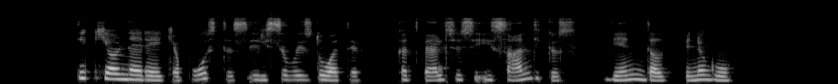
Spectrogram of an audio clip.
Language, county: Lithuanian, Marijampolė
